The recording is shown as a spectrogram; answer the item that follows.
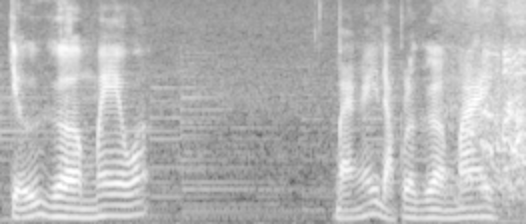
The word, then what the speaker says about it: Gmail: cái tự làm Gmail Gmail Gmail à mà phát âm đúng và gọi Đúng chính là Gmail Ừ mình không cần nhấn nhá chữ vậy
